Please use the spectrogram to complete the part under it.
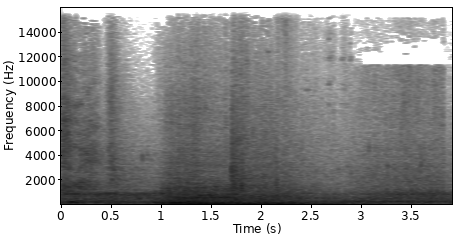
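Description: A deep magical whoosh rumbles loudly.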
